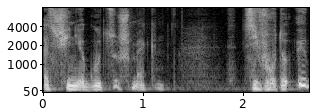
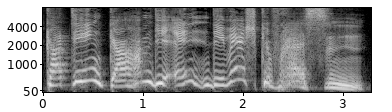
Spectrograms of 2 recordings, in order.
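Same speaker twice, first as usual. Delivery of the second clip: much higher shrieking call; screeching old woman; 10 semitones higher than usual. Acted. Old Guschke shrieking for the girl from the house. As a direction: yell the name like a cross old woman. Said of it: "schrie die alte Guschke".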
